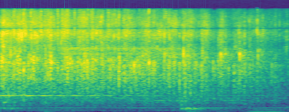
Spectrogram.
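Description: Audience applauding in a hall after a rock band's song ends, with a faint steady amp tone ringing under it for about the first second and a half and a few low bass notes near the end.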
